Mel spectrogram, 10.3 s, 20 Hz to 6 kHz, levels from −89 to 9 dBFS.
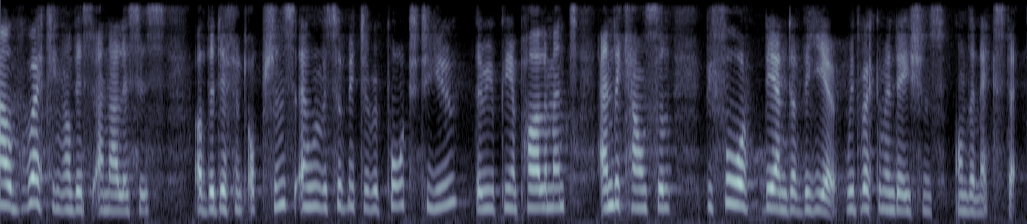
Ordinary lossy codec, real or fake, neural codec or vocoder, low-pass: none; fake; autoencoder, 48 kHz, 32 numbers a frame, DAC-VAE, trained on Japanese speech; 5.4 kHz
